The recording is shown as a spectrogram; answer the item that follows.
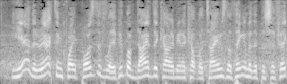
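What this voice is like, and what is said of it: Scottish accent. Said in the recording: “that's not a Fijian accent ... This is a Scottish accent.”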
